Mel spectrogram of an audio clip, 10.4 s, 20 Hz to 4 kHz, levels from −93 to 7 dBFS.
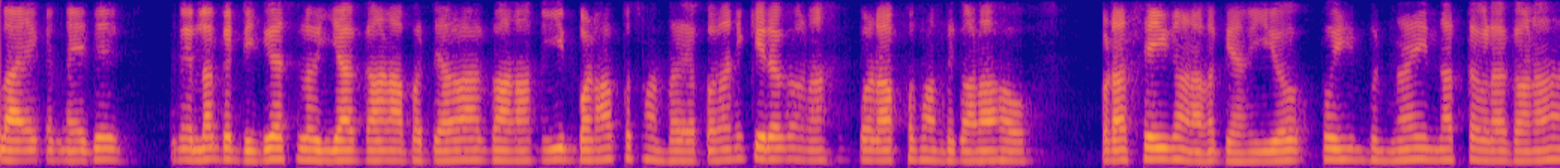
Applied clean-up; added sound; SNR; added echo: neural mask model DeepFilterNet 3.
